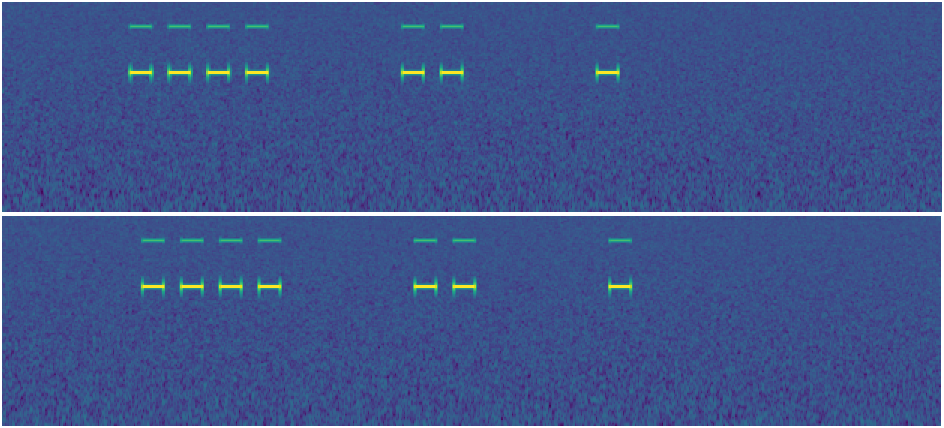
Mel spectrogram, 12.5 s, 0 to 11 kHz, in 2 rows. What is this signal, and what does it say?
Beep code, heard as a piezo beeper, played twice, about 3850 Hz. 4-2-1. In Phoenix BIOS tables: timer tick failure.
